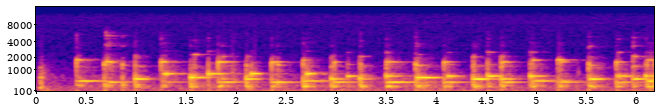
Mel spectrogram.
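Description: A small wooden xylophone struck with mallets, playing a simple tune of short notes, about four a second.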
